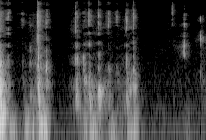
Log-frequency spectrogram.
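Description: Computer keyboard keys being typed as a password is entered: quick keystroke clicks in two short runs, with a couple more near the end.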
